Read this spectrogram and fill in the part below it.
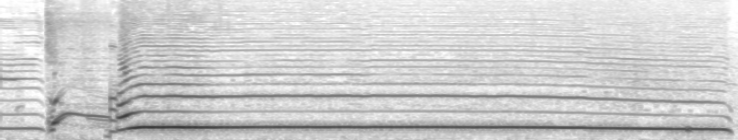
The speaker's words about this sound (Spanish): Aullidos.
